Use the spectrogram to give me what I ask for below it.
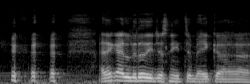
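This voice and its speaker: The speaker is a man. His tone is dark and mellow. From India. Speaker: gaming streamer. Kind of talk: live gameplay stream chat. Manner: casual, filler-heavy with repetitions.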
